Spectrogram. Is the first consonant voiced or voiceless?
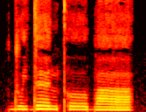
voiced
